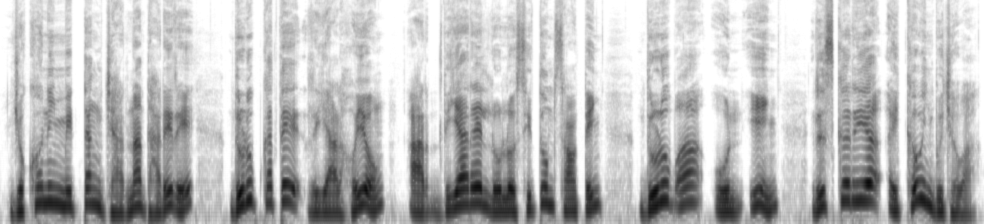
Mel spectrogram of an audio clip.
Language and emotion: Santali, happy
